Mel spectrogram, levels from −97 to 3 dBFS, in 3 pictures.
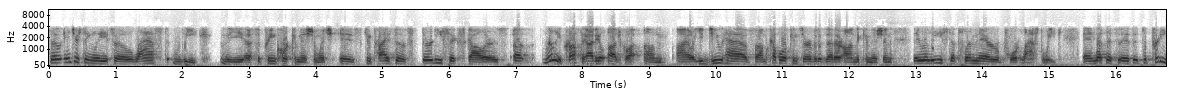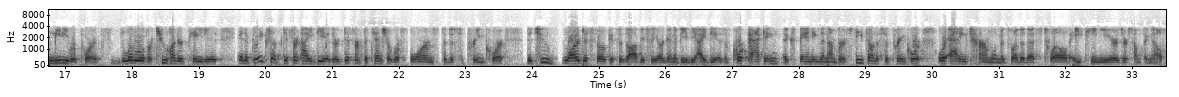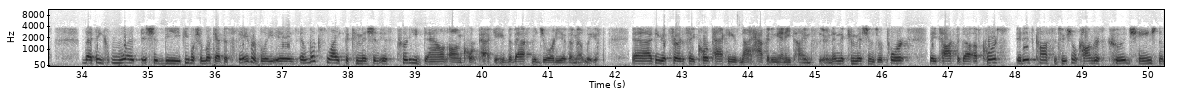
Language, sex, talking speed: English, male, 200 wpm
